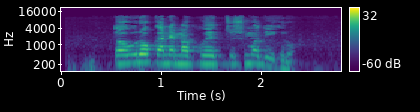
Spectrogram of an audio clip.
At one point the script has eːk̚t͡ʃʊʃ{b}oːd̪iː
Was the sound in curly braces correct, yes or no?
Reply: no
